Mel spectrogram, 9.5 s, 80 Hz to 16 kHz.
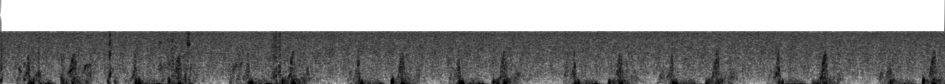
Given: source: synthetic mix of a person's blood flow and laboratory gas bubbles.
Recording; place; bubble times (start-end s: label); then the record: Doppler ultrasound of blood flow; precordium
0.00-0.07 s: bubbles
0.09-0.44 s: bubbles
0.58-0.92 s: bubbles
1.04-1.20 s: bubbles
1.58-1.78 s: bubbles
1.81-1.95 s: bubbles
2.28-2.43 s: bubbles
2.56-2.62 s: bubbles
2.68-2.87 s: bubbles
From the record:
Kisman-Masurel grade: 221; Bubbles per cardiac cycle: several, 3 to 8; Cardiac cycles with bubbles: 10 to 50%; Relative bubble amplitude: barely perceptible (0.100 to 0.250); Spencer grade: 2 (many but less than half of the cardiac periods contain bubble signals, singularly or in groups); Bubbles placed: only in the low amplitude regions of the cardiac cycle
